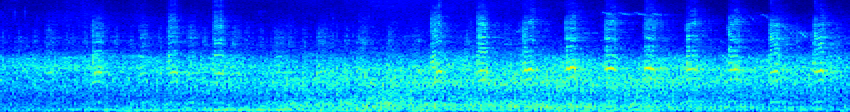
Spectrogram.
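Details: A courting pair of Egyptian geese in a tree near Henley upon Thames, England, giving harsh, nasal honks. Scattered at first, then a steady run of roughly two calls a second, with constant background rush.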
